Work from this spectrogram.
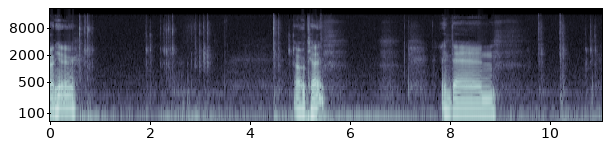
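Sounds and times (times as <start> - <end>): faint keyboard typing: 0.5 - 1.0, 1.9 - 3.6, 4.4 - 5.1, 9.7 - 11.0.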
